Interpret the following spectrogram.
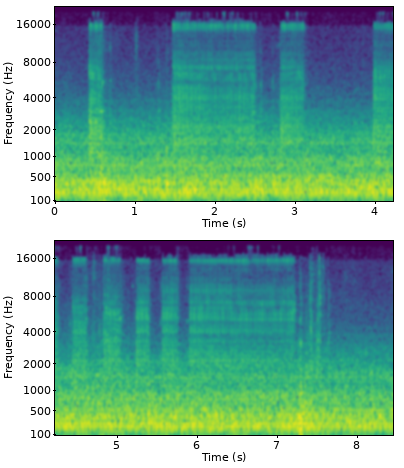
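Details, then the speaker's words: Incandescent Christmas light string being tested with a zap box. A faint steady mains buzz with light crackle comes from arcing at a broken wire in one section, and that bulb is warm. Buzzing from a broken wire. "somewhere around here I can actually feel it arcing and hear it so it's right here it's in this section right here so something is wrong between these two and this one's got a broken wire in it"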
